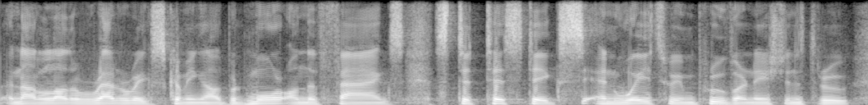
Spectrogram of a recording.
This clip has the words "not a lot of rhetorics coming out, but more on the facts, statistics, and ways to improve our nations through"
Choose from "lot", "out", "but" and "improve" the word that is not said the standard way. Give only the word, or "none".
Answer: none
